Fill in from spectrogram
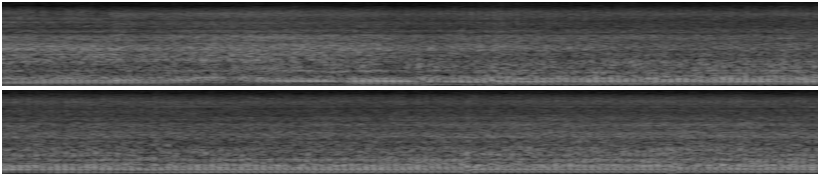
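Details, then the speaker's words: Fairly new lawnmower run with the mower deck off after cleaning: steady running with occasional stumbles and brief dropouts. An intermittent misfire that choking clears; a fuel problem is suspected. "okay so still doing it once in a while it's not as bad but as soon as I choke it it actually helps because it almost it clears it for some reason and then it starts to running normal so weird it's almost got to be a fuel problem"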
